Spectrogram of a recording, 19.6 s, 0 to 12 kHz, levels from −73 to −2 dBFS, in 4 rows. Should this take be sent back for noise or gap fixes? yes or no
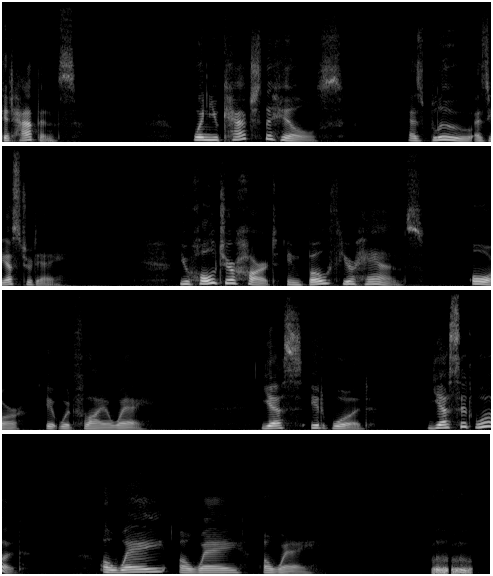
yes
